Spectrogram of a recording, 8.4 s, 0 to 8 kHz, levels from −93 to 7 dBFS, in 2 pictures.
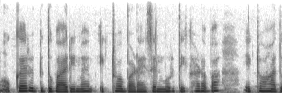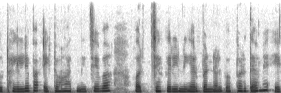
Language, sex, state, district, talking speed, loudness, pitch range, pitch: Bhojpuri, female, Uttar Pradesh, Ghazipur, 215 wpm, -17 LUFS, 185-210 Hz, 195 Hz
